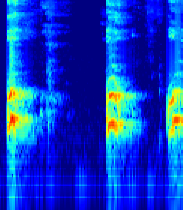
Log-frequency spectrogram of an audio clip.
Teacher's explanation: में मुंह गोल हो रहा है लेकिन मुंह पतला ही खुल रहा है, तो हम इसको भी समृद्ध में ही लेंगे।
